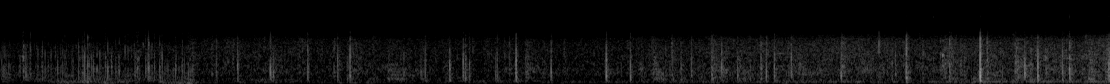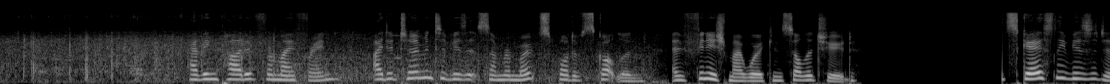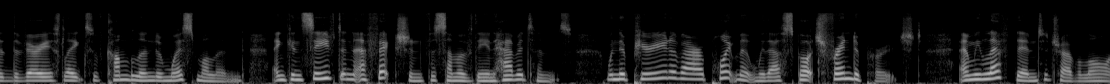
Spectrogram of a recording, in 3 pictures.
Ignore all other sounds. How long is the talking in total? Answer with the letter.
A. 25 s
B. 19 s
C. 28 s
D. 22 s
B.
